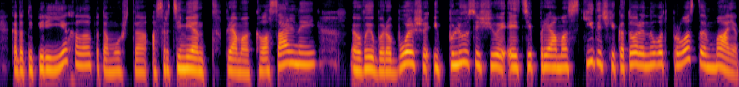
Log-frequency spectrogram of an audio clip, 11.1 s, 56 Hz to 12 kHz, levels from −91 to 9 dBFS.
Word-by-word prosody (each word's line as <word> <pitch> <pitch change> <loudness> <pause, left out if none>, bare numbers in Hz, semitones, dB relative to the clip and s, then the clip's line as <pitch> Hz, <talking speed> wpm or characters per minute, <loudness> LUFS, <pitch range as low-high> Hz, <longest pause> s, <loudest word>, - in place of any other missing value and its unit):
когда 165 -1 -2
ты 175 - -4
переехала, 215 - -1
потому 160 -6 -6
что 155 +1 -7
ассортимент 170 +1 +2 0.3
прямо 150 -4 -1
колоссальный, 230 +8 0 0.5
а 170 -2 +2
выбора 160 -3 +1
больше 210 +5 +4
и 200 -1 -3
плюс 235 +5 +1
ещё 210 0 -1
эти 200 +1 +1
прямо 200 -1 +1
скидочки, 225 +2 -4
которые 220 +3 +1
ну 225 +2 -1
вот 235 0 0
просто 245 +1 0
манят. 195 -9 +1
200 Hz, 120 wpm, -19 LUFS, 170-230 Hz, 0.5 s, больше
